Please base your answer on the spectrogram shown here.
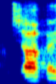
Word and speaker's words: Chaka: Shaka. Yeah, that's Yeah, it. Which Chaka. is weirdly enough, it's like Shaka but it's spelled with a CH instead Yeah, of an Chaka.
